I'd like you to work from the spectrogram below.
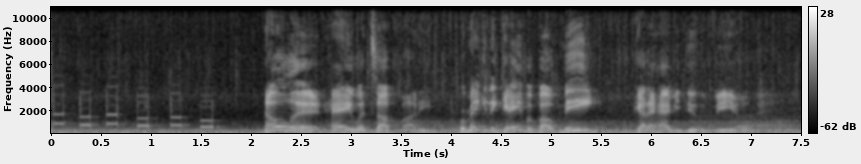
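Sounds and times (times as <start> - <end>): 
telephone keypad dialing tones in a video game: 0.0 - 1.8
faint low hum: 0.0 - 7.4
speech: 1.6 - 7.4.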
